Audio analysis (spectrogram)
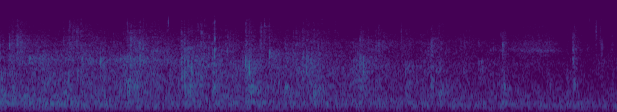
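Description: A church congregation at a mission convention claps hands in praise, a dense, irregular patter of many hands heard at moderate distance, fading slightly toward the end.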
